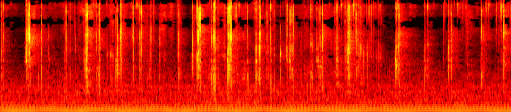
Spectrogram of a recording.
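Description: A small plastic concealer tube with a gold-coloured cap is held in the hands and rapidly tapped and scratched with long acrylic nails. The result is a quick run of sharp, bright clicks and scratchy crackles over a steady low hum.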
